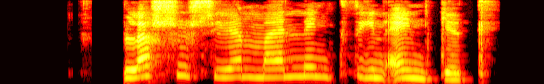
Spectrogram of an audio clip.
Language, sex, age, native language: Icelandic, female, 7, Icelandic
